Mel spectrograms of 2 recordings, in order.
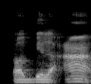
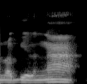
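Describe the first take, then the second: First: The second word begins with a vowel sound. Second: The second word begins with an ng sound. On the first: The speaker calls it right. "robil a bukan" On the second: The speaker calls it wrong. "bukan robil nga"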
